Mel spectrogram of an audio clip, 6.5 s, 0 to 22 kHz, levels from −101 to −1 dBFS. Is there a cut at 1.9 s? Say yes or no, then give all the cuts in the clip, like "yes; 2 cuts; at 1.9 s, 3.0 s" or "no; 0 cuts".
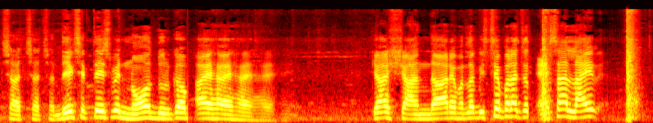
yes; 2 cuts; at 1.9 s, 5.2 s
